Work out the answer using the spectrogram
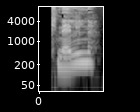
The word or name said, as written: knaldende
